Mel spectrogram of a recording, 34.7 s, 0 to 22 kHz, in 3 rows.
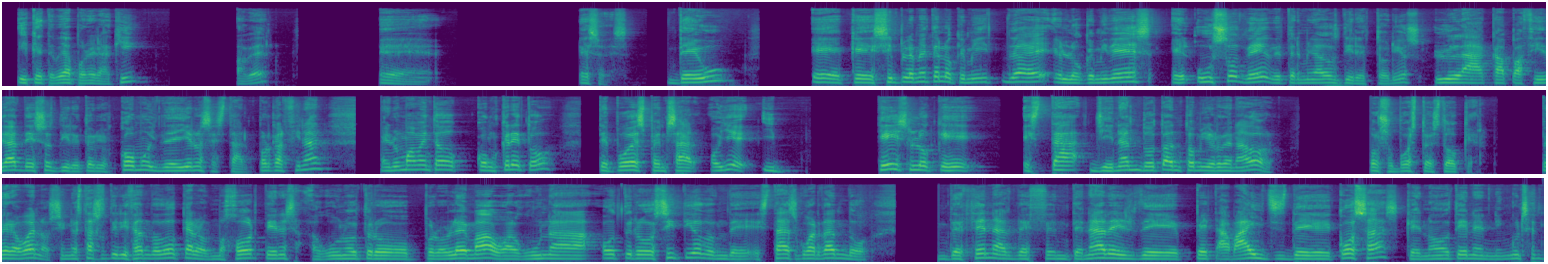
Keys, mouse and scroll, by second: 0.0 click, 1.2-2.8 scroll down 2, 2.8-3.3 scroll down 1, 3.3-9.4 scroll up 3.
